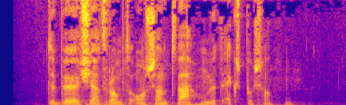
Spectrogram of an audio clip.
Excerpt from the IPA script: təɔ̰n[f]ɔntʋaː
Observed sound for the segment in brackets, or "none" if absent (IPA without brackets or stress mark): s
